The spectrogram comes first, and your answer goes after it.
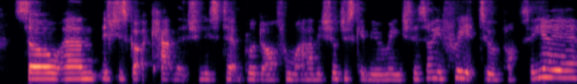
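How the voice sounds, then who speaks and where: With a fairly high pitch, the woman talks. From northern England, County Durham (Barnard Castle). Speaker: podcast host, veterinary nurse. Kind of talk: casual chat. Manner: hesitant, many fillers and repeats.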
